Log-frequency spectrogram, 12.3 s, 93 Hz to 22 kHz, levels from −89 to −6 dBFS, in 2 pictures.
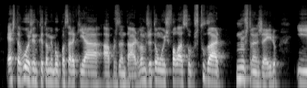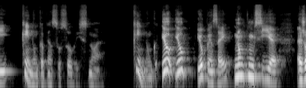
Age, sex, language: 20-39, male, Portuguese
